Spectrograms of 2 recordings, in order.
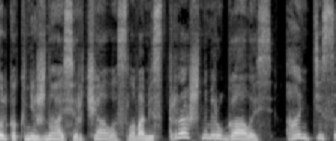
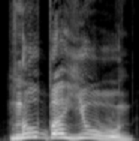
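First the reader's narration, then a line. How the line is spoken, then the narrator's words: Witch's loud laughter. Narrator (Russian): расхохоталась ведьма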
